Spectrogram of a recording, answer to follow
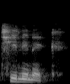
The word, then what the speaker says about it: Teaninich: Do you pronounce it Teaninich, Yao? This is the one situation where I have to refer to. I pronounce it Teaninich.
